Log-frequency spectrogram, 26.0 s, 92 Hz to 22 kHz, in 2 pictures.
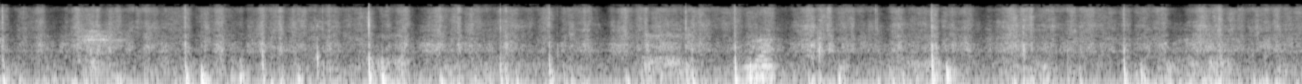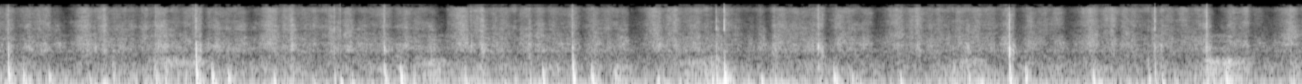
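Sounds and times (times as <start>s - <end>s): yarn scratching: 0.0s - 26.0s.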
